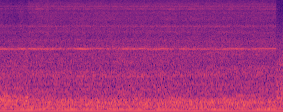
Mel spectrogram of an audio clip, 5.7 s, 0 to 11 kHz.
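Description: Steady jet whine from a parked Airbus A320 airliner: one high, unchanging tone over a low, even rumble.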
